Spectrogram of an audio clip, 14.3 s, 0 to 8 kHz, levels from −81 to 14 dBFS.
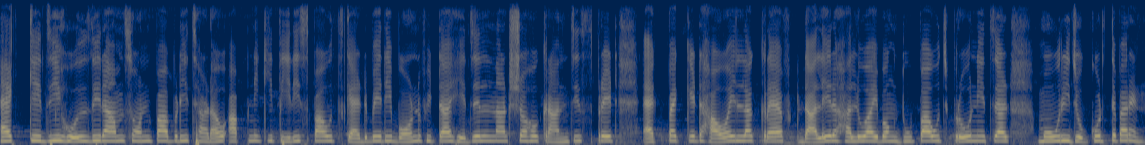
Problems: constant background noise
